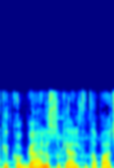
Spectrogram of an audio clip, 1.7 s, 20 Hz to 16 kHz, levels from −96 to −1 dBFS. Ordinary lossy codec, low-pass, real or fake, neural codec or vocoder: MP3, 48 kbps; 7.2 kHz; real; none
